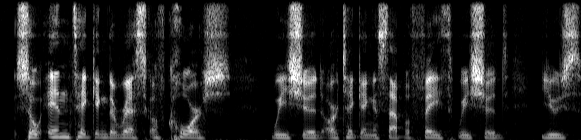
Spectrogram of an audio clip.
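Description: A man talks with a Northern Irish accent and fairly even intonation. The recording is very clean and the background silent. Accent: Northern Irish (Belfast). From Northern Ireland (Belfast). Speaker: pastor. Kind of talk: interview.

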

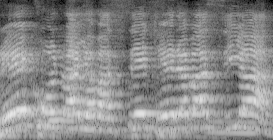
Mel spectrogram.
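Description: Delivered at a fairly slow pace, the voice carries an intense tone over noticeable background noise. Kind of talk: fervent prayer, including speaking in tongues, then decrees of spiritual warfare. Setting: prayer call. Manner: intense, rhythmic, pleading, rising into commanding declarations.

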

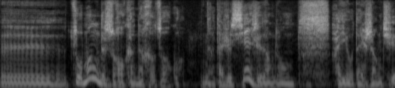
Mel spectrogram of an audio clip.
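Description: Pitch moves in an ordinary way. The delivery holds a moderate pace. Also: man, fairly low pitch for a man. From Northeast China. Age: young. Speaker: singer and musician. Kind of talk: casual interview.

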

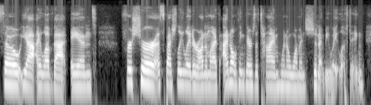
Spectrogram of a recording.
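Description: In an ordinary speaking voice at medium pitch, a woman talks at a moderate pace with fairly even intonation over a quiet background. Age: 40s. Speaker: podcast host, pharmacist and health coach. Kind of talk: casual interview chat.

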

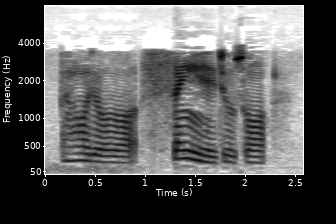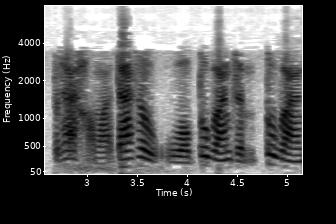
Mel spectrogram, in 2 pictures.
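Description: Medium-pitched man's voice with ordinary pitch variation. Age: 20s. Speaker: caller to advice radio show. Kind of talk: personal story on call-in advice show. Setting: phone call. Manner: halting, many fillers.

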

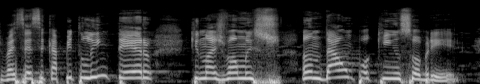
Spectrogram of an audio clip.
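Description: Music plays behind a woman speaking at a fairly slow pace. Her pitch is high and her intonation is lively. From Bahia, Brazil (Ilhéus). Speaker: preacher. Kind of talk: sermon.

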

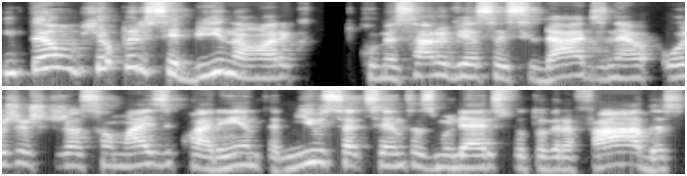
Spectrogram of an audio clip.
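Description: A woman with a Curitiba accent speaks at a moderate pace with lively intonation and a bright, sharp tone. The recording is very clean, with a silent background. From Curitiba, southern Brazil. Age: 40s. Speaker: writer. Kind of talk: interview.

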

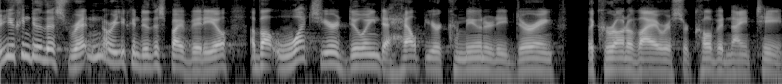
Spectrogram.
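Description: Over a quiet background, a man with an Upper Midwest accent talks at a fairly quick pace. His pitch is medium and his intonation lively. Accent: Upper Midwest American. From Minnesota. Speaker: city mayor. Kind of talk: annual address speech. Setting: virtual broadcast. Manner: hesitant with many fillers.

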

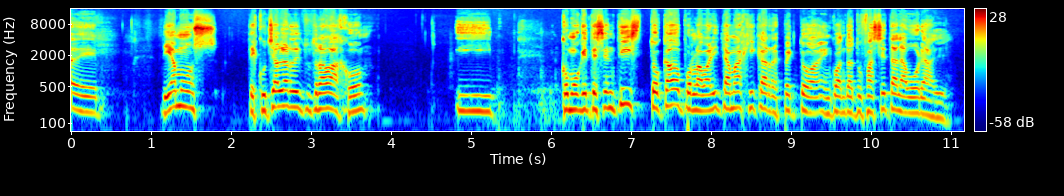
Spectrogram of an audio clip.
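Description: A man with a Rioplatense accent and a high pitch talks at a fairly slow pace with ordinary pitch variation, amid noticeable background noise and audible room echo. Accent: Argentine Rioplatense Spanish. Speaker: radio host. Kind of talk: radio interview.

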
